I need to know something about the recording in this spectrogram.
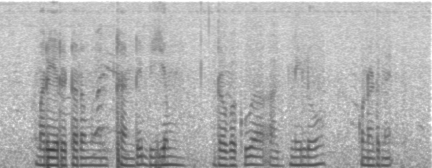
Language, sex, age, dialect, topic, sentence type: Telugu, male, 31-35, Southern, agriculture, statement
